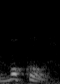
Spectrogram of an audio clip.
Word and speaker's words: moko: So as I was about to mention, this is my moko. M-O-K-O is how you spell it.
